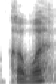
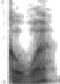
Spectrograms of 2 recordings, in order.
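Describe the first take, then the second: First: The k and w are heard as two sounds. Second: The k and w are heard as two sounds.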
